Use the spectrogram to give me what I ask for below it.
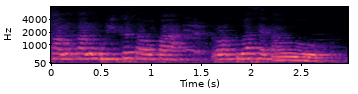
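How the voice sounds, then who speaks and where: A woman's voice: a little high, animated, fairly quick. Chatty woman preaching in an echoey hall. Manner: chatty, playful, teasing the congregation. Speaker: pastor. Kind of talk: sermon. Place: large church hall. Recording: echoey hall, distant mic, dull sound with music. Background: music.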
